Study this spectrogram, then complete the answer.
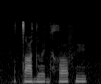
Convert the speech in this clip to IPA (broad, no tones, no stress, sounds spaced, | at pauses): tˤ ɐ d w ɵ d x ɔ f y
